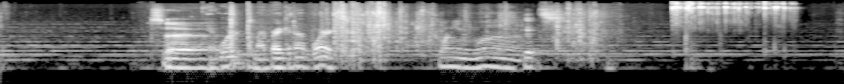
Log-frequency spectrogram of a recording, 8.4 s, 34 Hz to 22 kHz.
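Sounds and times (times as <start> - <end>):
speech: 1.5 - 3.6, 4.4 - 5.7
dice clattering across a hard tabletop: 6.7 - 8.0.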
